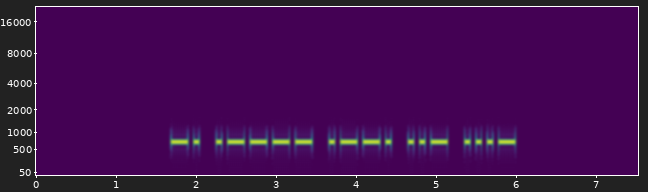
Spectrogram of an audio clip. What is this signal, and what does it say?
Morse code, heard as a keyed tone, about 17 wpm, 700 Hz. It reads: N1PUV
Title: USA Call Signs - 5 Characters - Repeated 2x - 17wpm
